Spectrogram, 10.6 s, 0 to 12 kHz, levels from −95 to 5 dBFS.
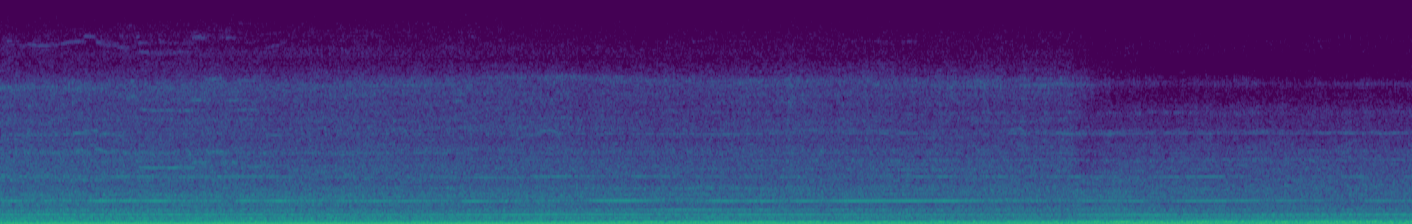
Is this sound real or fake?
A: real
